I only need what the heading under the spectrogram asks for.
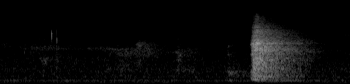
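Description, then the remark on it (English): A single loud sneeze bursts out during a moment of silent reflection and prayer in a service, a sudden sharp explosive sound that fades quickly within about half a second. No one speaks. “Bless you.”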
